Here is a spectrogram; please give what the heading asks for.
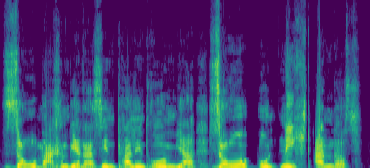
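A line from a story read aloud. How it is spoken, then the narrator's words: Adrenaline-fuelled shouting. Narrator (German): schrie im Adrenalinrausch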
